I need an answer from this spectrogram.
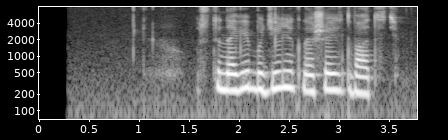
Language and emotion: Russian, neutral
